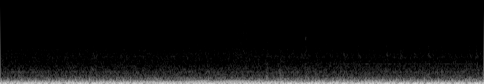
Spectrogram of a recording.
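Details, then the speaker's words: Turbo Honda on Crome Gold tuning, startup with cranking fuel trim being adjusted: idle rumbles low and uneven right after starting, wavering as if about to stall; very lean startup, fuel corrections need work. "I was pretty good but now after startup it kind of sounds like it wants to die it's very lean startup"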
